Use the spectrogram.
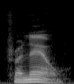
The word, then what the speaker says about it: Fresnel: and the Volt LMG Fresnel. Apparently that S is silent, according to Zach Priest, and yes, that thing looks absolutely awesome.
